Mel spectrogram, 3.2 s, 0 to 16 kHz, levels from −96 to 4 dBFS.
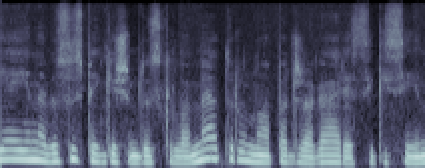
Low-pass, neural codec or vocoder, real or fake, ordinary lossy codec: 14.4 kHz; vocoder, 44.1 kHz, 128 mel bands every 256 samples, BigVGAN v2; fake; AAC, 64 kbps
